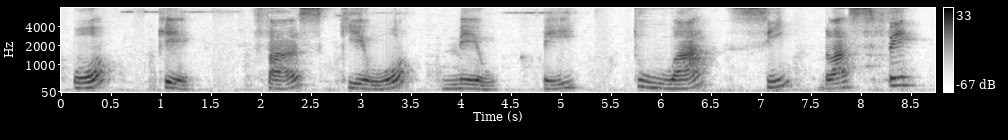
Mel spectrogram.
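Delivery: very slow, each syllable apart, cut at "blasfe-"; syllable by syllable count. Shown as a demonstration. Teacher counting verse syllables aloud, very slow. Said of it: "eu conto somente até aí".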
